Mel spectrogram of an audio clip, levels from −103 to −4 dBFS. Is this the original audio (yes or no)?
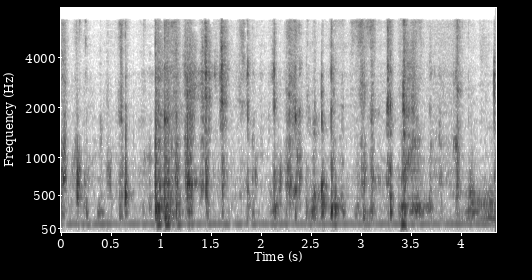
yes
